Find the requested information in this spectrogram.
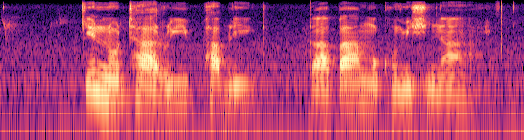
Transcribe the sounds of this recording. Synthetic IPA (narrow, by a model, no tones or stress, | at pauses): kʼɪnʊtʰaripʰablikʼ | kʼapʼamʊkʰomiʃinaːri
